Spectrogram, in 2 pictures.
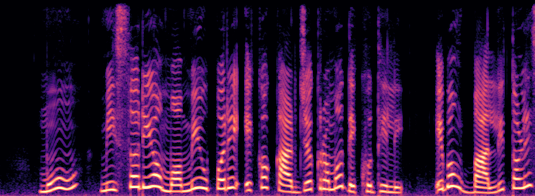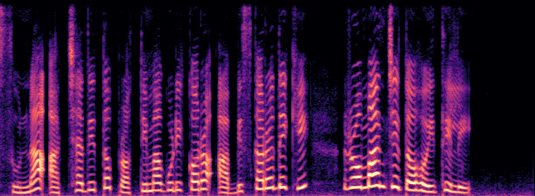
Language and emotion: Odia, happy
